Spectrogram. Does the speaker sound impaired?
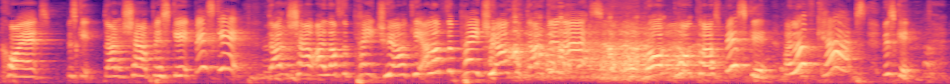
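Yes: Tourette's syndrome; neurological condition, uncontrollable movements and noises (tics), uses wheelchair, long-standing; frequent vocal tics, hedgehog, beans, cats, random words and phrases, swearing, can't stay on script.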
